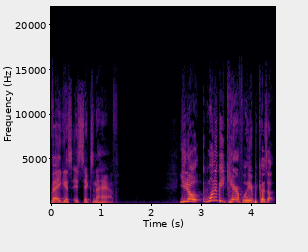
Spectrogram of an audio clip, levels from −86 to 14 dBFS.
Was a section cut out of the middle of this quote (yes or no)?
yes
